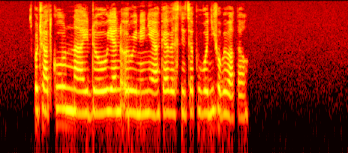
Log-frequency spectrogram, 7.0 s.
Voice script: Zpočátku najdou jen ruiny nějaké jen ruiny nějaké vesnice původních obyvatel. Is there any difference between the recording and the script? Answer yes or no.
yes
